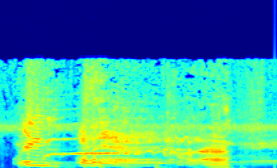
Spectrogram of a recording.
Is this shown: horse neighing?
yes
